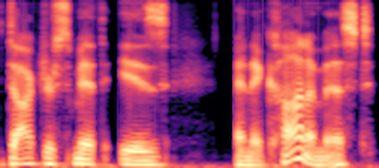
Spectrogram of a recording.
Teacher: the emphasis goes on Economist because that's the new bit of information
